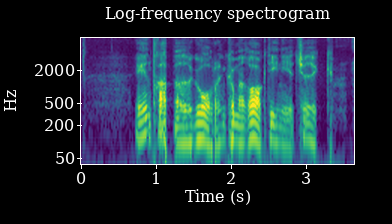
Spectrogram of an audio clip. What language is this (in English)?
Swedish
